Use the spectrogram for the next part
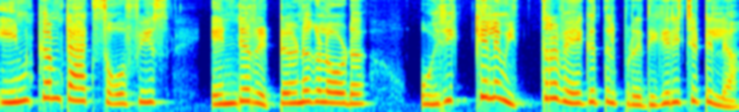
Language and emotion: Malayalam, surprised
